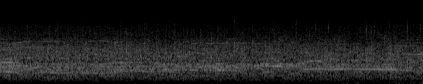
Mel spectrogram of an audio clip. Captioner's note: applause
